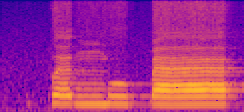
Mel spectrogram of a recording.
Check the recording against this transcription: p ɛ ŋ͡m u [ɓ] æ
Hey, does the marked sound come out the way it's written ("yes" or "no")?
yes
